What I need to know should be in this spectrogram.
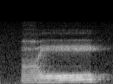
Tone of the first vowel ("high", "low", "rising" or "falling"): rising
